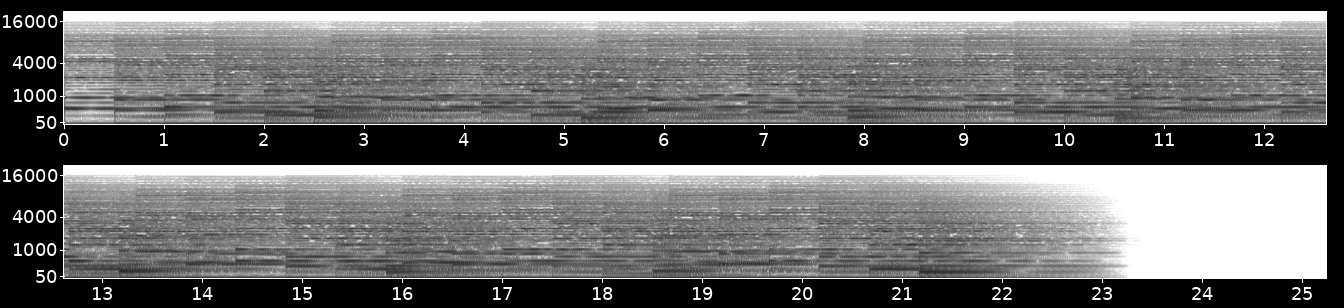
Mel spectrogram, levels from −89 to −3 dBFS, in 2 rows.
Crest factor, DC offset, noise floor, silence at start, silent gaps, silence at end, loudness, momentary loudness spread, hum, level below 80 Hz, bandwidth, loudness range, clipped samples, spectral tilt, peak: 16 dB; 5%; -89 dBFS; 0 s; none; 1.35 s; -17 LUFS; 2 LU; none; -50 dBFS; 16.5 kHz; 2 LU; under 0.1%; -1.5 dB/octave; -4 dBFS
